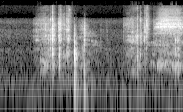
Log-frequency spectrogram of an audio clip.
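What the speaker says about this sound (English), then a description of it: "let's just randomly cut these bits up and just see where we go from there" Scissors snip through fabric scraps in quick close crisp cuts, a cluster of sharp snips followed by a pause and a second burst of cutting.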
